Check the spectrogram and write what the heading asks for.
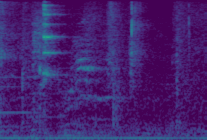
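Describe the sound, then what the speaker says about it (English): A pet cat named Evie gives a couple of short, close meows with a soft, slightly strained tone over a low steady hum. "She meows, but she doesn't want to be picked up."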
